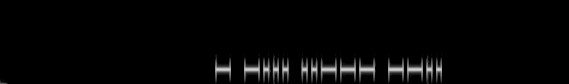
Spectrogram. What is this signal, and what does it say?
Morse code, heard as a keyed tone, about 25 wpm, 700 Hz. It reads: TB2Z
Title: DXCC-100 Call Signs - 4 Characters - Repeated 2x - 25wpm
